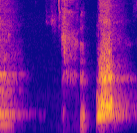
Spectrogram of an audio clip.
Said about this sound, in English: Oh, you guys hear a puppy.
